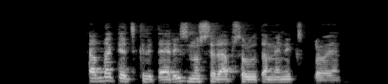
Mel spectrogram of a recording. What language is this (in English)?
Catalan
